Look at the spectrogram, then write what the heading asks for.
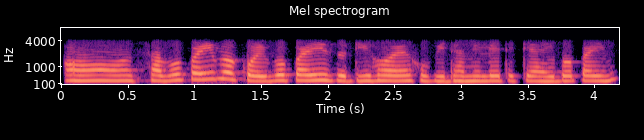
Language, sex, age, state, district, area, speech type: Assamese, female, 18-30, Assam, Lakhimpur, rural, conversation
